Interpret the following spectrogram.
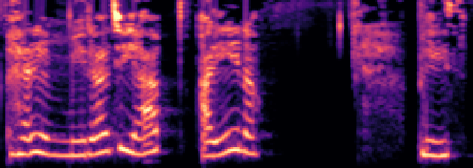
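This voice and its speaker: Storybook: a woman doing a friendly young woman, polite and affectionate, high and soft. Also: takes it slowly.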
